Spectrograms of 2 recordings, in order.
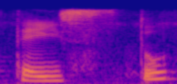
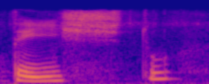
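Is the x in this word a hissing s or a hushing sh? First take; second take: hissing s; hushing sh. First: The x is said as a hissing s sound. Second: The x is said as a hushing sh sound. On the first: This is how people in other places say it. "se a gente vai para outros lugares do Rio de Janeiro, a gente consegue perceber que as pessoas falam texto" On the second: This is how people here in Rio say it. "e não texto, tá? Igual a gente fala aqui"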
